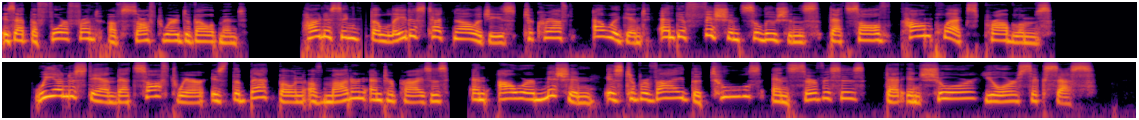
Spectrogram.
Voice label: Business Corporate

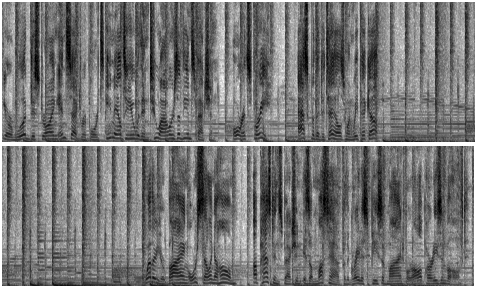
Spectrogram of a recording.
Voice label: On Hold

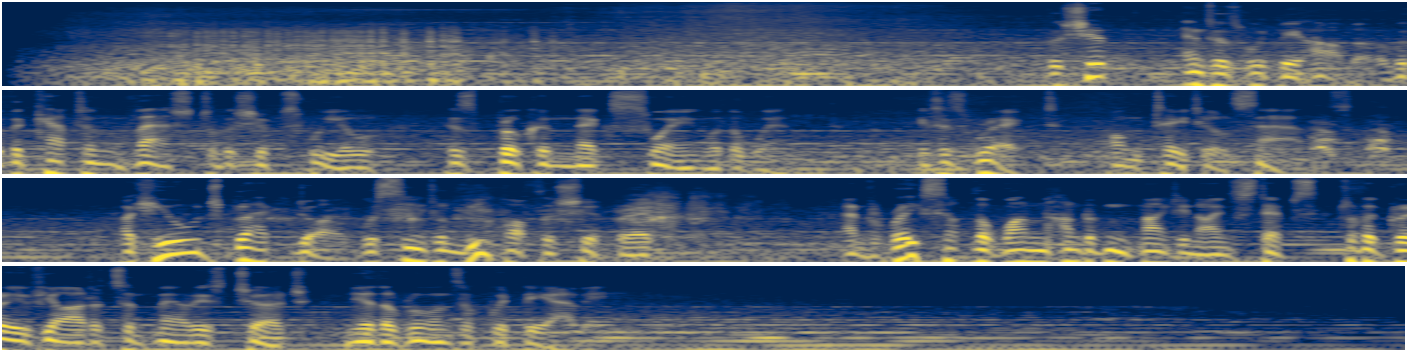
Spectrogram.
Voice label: audio guide; DRACULA

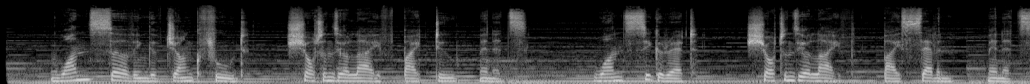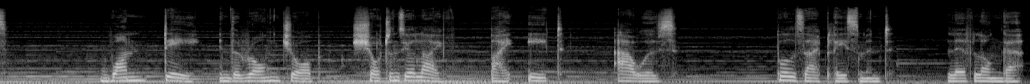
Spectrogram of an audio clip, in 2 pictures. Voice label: Indian English Voicereel

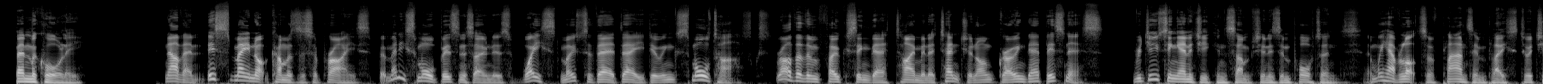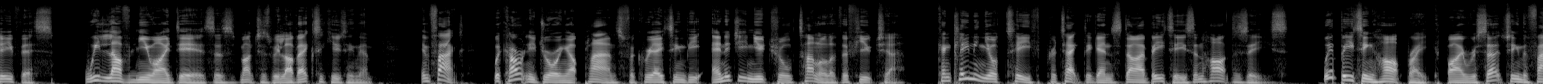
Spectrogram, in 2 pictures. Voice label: CORPORATE

